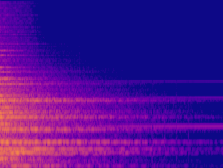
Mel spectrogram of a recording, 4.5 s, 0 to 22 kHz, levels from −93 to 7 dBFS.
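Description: A steady, thin whine sits at a fixed 1 kHz for the whole clip, roughly 35 dB below the audio. This is USB whine: the bus draws current in 1 ms frames, and that 1 kHz pulsing leaks through the power or ground into the analogue path. From 1.59 to 3.77 s there is also a regular run of ten short ticks, about four or five a second, the longest lasting around 10 ms. These are CD scratch ticks. Once per disc revolution, a scratch wipes out more data than error correction can rebuild, and the player patches over the lost samples.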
